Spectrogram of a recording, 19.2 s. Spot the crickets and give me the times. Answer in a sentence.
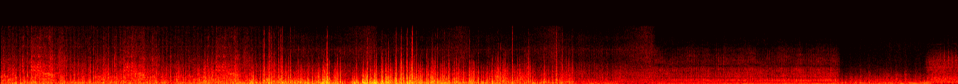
You can't hear the crickets here.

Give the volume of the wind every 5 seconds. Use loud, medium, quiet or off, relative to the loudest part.
medium, loud, medium, off.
